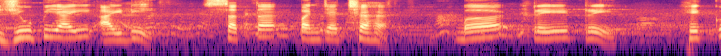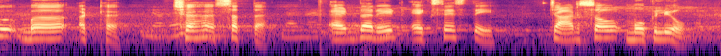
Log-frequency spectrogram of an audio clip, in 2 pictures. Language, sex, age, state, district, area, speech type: Sindhi, female, 60+, Delhi, South Delhi, urban, read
